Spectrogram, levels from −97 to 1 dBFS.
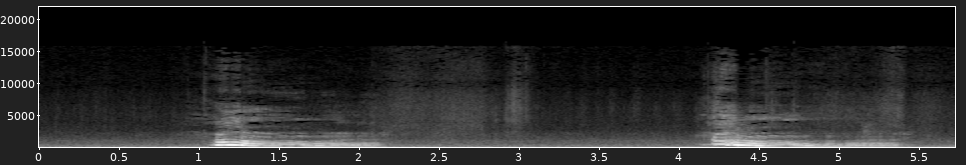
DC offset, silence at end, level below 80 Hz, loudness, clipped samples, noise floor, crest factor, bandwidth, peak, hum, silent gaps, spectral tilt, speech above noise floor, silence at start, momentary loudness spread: under 0.1%; 0.35 s; -50 dBFS; -16 LUFS; under 0.1%; -48 dBFS; 20 dB; 6.6 kHz; 0 dBFS; none; none; -8.5 dB/octave; 21 dB; 1.1 s; 22 LU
